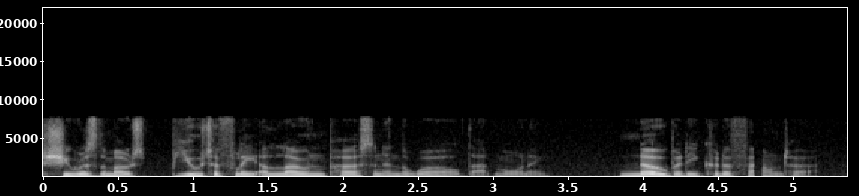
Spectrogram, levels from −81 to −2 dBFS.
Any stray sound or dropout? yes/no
yes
